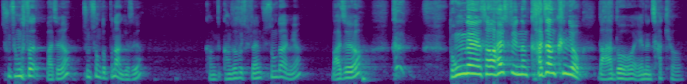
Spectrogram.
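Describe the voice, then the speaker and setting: A man's voice: high-pitched, animated, moderate pace, a bit bright. A man preaching a Sunday sermon to his congregation in a church. He repeats key phrases for emphasis and tells jokes. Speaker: pastor.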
